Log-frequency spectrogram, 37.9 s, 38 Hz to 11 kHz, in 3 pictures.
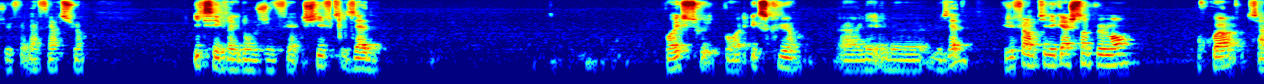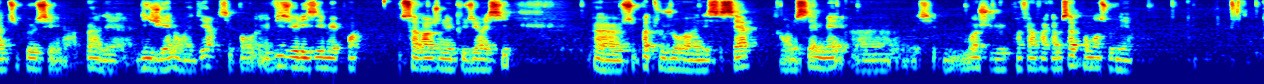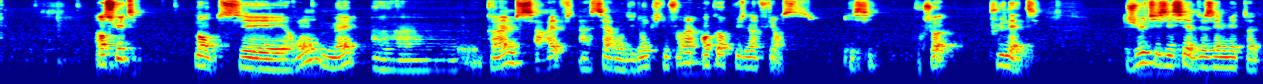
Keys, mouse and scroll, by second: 12.8-14.6 middle drag, 17.7-23.7 middle drag, 23.9-28.5 middle drag, 28.9-30.6 middle drag, 30.6-31.4 scroll up 1, 31.4-33.1 middle drag.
